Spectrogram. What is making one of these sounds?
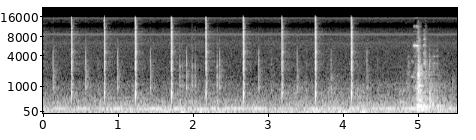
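A safe's combination dial clicks as it turns.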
